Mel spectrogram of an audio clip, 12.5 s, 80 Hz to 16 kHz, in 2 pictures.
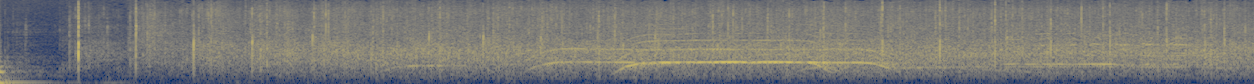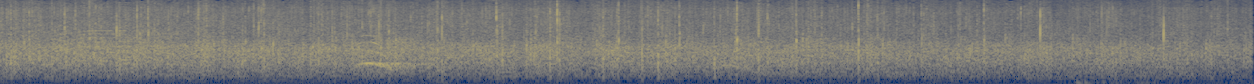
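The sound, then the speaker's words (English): An audience claps hands in praise, following Psalm 47's call to clap, in sustained, dense applause lasting over ten seconds, swelling slightly early on, with a few cheers or shouts rising above the steady clatter. “We're going to clap our hands.”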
